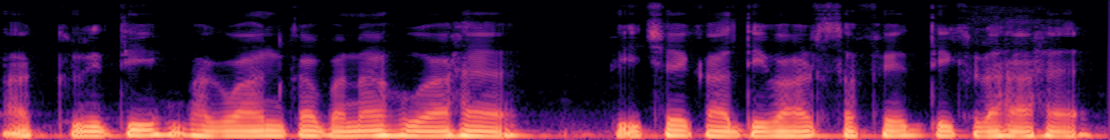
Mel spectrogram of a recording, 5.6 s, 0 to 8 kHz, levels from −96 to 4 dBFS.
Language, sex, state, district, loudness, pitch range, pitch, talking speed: Hindi, male, Bihar, Patna, -14 LUFS, 95-105 Hz, 100 Hz, 140 wpm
